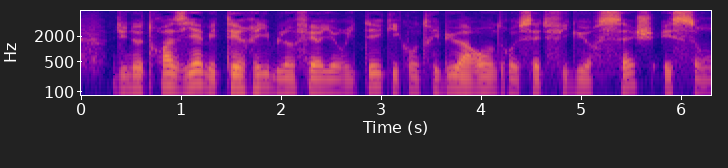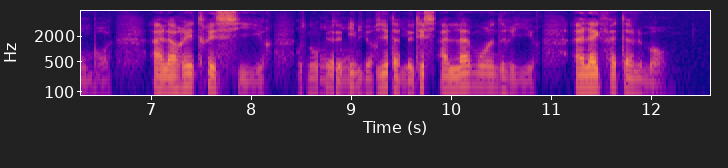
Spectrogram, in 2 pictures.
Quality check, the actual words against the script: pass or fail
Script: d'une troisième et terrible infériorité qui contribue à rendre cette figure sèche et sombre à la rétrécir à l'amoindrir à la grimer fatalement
fail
